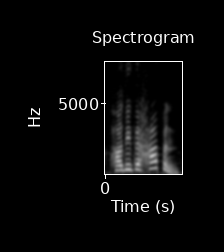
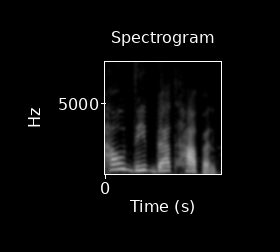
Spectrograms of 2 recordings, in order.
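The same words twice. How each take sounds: First: Higher, louder 'How did that happen' with sounds linked; blended form. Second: Slow, careful 'How did that happen' with each word whole; full form. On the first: Teacher showing native blending, linked and raised. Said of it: "They are just blending sounds together". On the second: Teacher giving learners the full phrase, slow and separated. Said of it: "Even shorter". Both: Shown as a demonstration.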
